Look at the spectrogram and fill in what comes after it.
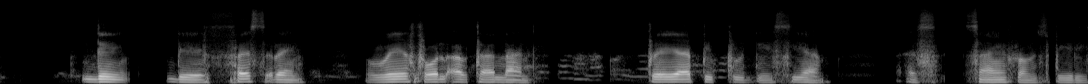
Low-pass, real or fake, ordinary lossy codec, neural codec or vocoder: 14.4 kHz; fake; none; autoencoder, 48 kHz, 32 numbers a frame, DAC-VAE, trained on Japanese speech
